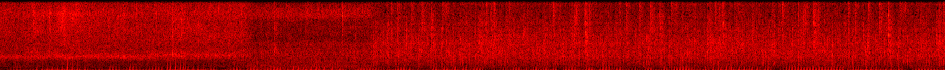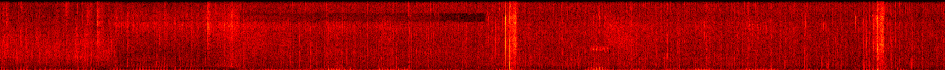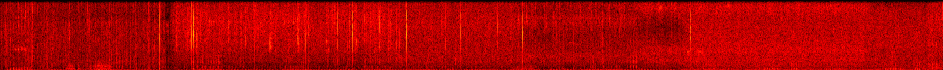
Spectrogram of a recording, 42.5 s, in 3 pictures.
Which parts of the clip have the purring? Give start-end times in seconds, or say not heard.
0.0-42.4.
